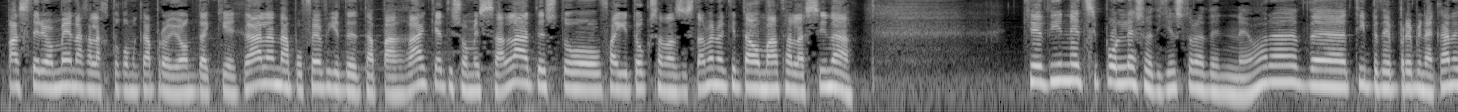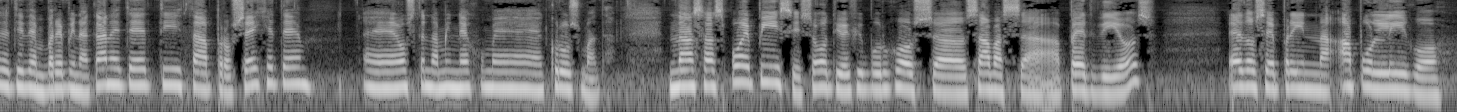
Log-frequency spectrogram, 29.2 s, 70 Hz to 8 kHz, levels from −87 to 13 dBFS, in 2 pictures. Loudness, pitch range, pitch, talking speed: -12 LUFS, 175-210 Hz, 190 Hz, 125 wpm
